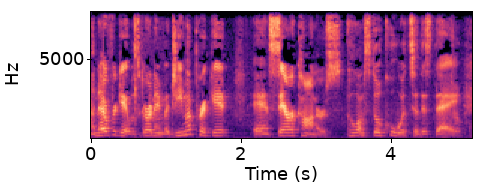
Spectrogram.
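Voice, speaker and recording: Noticeable background noise under a fairly quick woman's voice with an American accent. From Prince George's County, Maryland, US. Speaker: radio personality. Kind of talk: interview, personal story.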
